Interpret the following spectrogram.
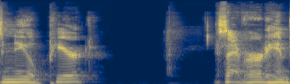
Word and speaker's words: Peart: I know it's Neil Peart because I've heard him say that before.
